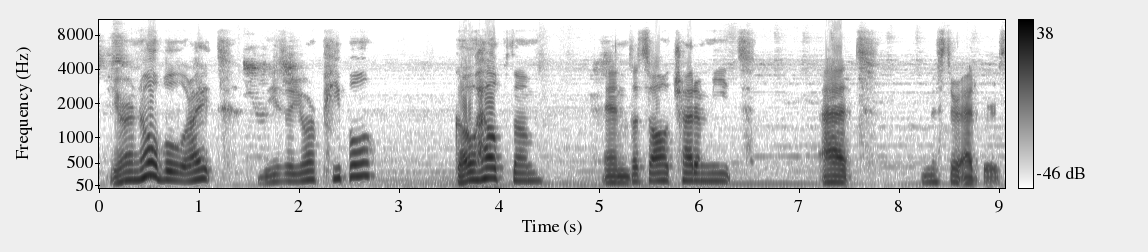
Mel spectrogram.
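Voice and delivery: hushed, voiced half-whisper, kept close. A character half-whispers this into Fate's ear, half-whispering. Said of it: "he whispers this in in Fate's ear".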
